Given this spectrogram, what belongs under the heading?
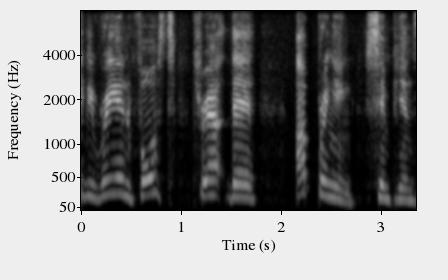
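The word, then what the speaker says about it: Cimpian: NYU Associate Professor Andre, it's spelled Cimppian, but I get great joy out of pronouncing that Simpian, says boys may be less likely to recognize benevolent attitudes as patronizing.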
